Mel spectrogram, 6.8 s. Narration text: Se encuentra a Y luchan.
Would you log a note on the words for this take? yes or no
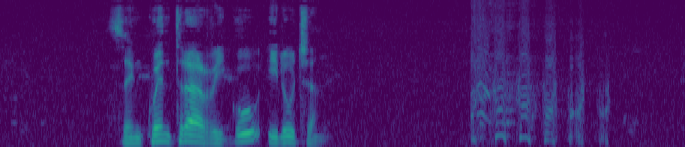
yes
